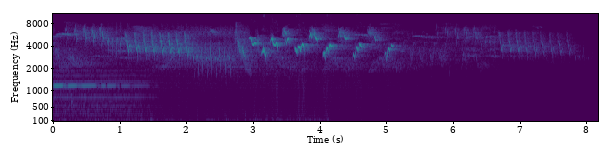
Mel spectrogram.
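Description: Birdsong: quick runs of high chirps and trills, loudest about three to four seconds in, then fading out just before the end. The last of a background music track dies away in the first second and a half.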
